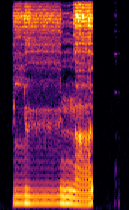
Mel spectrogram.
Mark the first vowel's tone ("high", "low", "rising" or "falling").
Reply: low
